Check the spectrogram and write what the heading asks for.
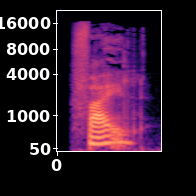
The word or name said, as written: fejl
